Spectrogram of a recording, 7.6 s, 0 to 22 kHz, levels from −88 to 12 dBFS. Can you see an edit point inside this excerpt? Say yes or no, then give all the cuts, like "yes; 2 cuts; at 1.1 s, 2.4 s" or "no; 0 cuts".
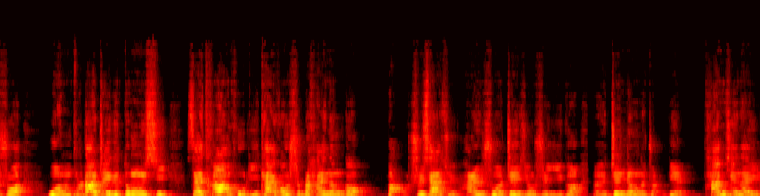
yes; 1 cut; at 5.9 s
